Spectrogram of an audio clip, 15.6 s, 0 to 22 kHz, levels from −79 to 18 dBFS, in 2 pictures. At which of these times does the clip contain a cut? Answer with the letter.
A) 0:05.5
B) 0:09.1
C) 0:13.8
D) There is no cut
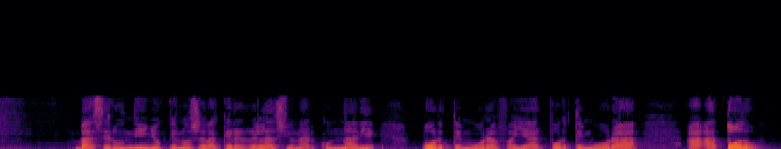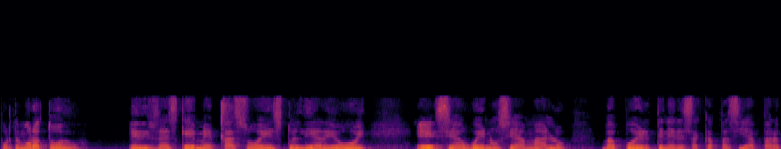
B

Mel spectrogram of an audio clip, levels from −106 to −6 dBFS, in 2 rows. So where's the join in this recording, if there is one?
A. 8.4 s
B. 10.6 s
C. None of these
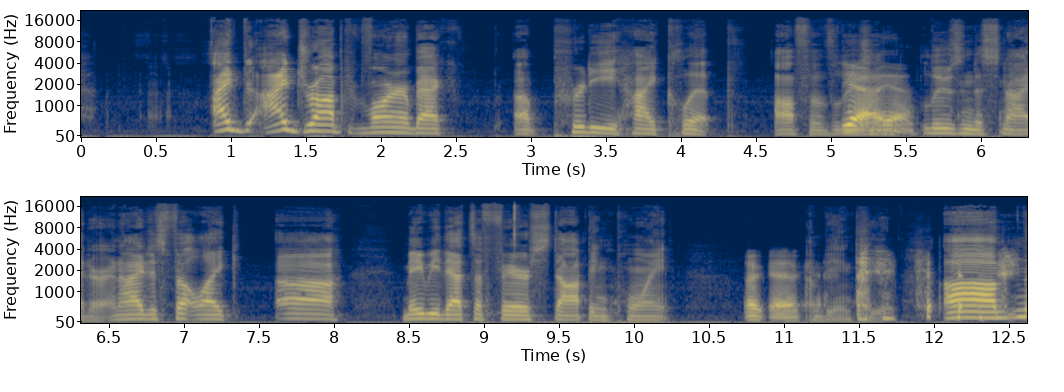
B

